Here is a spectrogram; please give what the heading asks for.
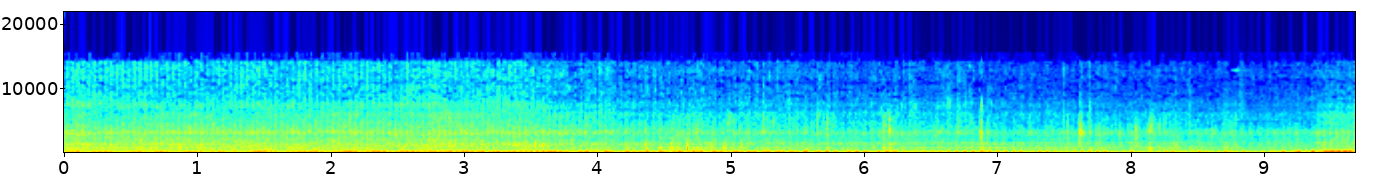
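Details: Old Japanese-import Komatsu PC01 (PT01-1a) mini excavator with a four-stroke petrol engine, 1,116 hours, in a systems test. Steady chug with a low hum shifting as the hydraulics work, then rising near the end; normal running under hydraulic load.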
